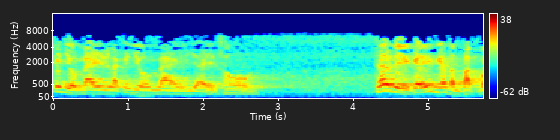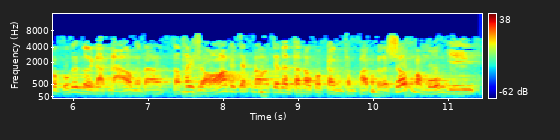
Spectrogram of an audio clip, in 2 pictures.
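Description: An older man, a Buddhist monk, giving a slow dharma talk, telling stories and reciting verses. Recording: echoey hall, dull low-fi recording with faint hiss.

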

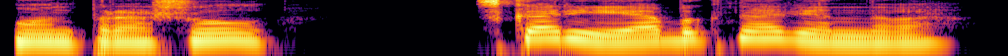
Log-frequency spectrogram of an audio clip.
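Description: A woman's voice: lowish voice, moderate pace, mellow, no echo, clean studio sound, natural voice. A woman voicing a sensible teenage girl, the eldest sister, speaking in a slightly raised, questioning voice in a storybook reading. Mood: weary questioning.

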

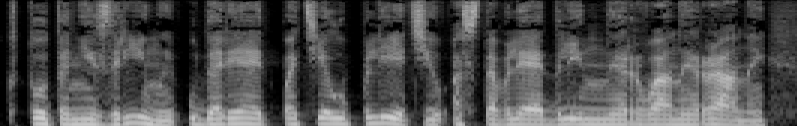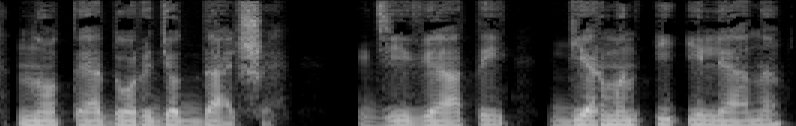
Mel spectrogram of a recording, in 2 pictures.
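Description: A man reading an audiobook in slow, measured narration with dramatic pauses, recorded close in a studio. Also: mid-range voice, darkish tone, no echo.

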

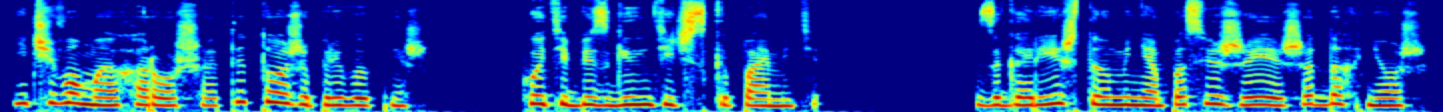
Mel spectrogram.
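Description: A woman voicing a tender, remorseful young man who speaks quietly and slowly in an audiobook. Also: fairly high pitch, steady tone, dry recording, studio quality, natural voice. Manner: quiet, slow, guarded.

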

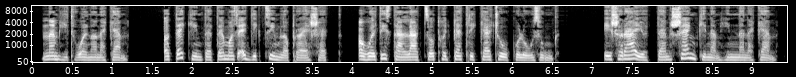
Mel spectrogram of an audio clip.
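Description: An audiobook narrator reading a first-person novel in a lively, wry storytelling manner. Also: medium pitch, no room sound, studio quality.

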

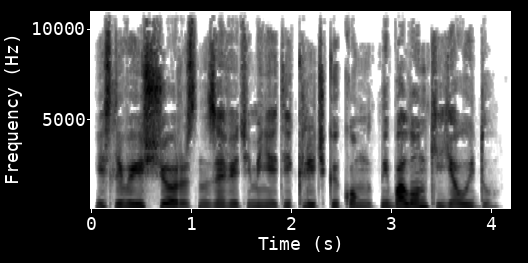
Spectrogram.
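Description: A man voicing a gruff, contemptuous nobleman husband in an audiobook reading. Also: a little high, a little fast, mellow, no room sound, natural voice. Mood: weary scornful. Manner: curt and scornful, speaking through his teeth.

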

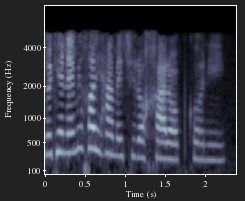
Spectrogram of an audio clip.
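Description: A woman voicing a drunk, smooth-talking middle-aged male opium user who coaxes and wheedles. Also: high-pitched, expressive, no echo, lo-fi sound. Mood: coaxing. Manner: wheedling, slurred persuasion.

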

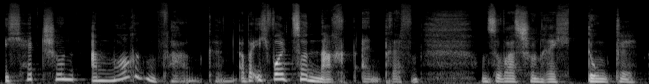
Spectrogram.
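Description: With a rumbling low voice that swings widely in pitch, an actress portrays a bitter, proud housemaid of long service recounting her life in a radio play. The delivery is creaky, darkish, slightly rough and exaggerated at a normal speed, intense, confiding and full of scorn.

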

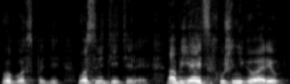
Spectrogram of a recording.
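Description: A man's voice: fairly high pitch, big pitch swings, moderate pace, dark tone, pitched above the performer's own voice. A man voicing a fretful peasant woman with a basket of eggs, pleading and wailing in a raised voice.

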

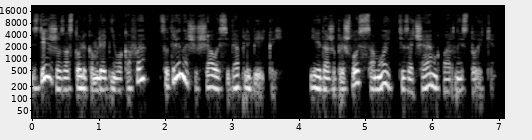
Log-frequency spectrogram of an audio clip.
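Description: Woman audiobook narrator, low, mellow, husky, measured read. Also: expressive, no echo, studio quality. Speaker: audiobook reader. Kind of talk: scripted narration.

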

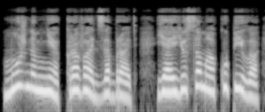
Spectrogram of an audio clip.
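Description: A woman's voice: high-pitched, expressive, moderate pace, mellow, no echo, studio quality. A woman reading the part of a desperate woman who has lost her home, pleading through tears. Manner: pleading, tearful.

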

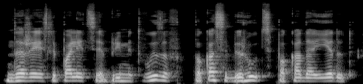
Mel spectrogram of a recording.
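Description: A woman voicing a calm, laid-back young man who speaks low-key and unhurried. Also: gravelly.

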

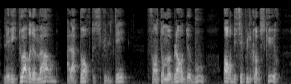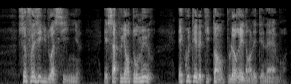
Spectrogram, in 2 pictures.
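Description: A man reading a dramatic poem aloud as a volunteer audiobook reader, with measured, theatrical phrasing. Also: lowish voice, slightly rough, muffled recording. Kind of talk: slow dramatic poetry reading.

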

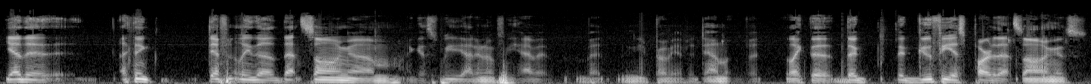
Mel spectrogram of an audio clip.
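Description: A man's voice: normal speed, fairly bright tone. A man chatting casually as a podcast co-host, rambling and hesitant with filler words. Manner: rambling, hesitant, bursts into goofy high yelps. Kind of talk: casual chat.

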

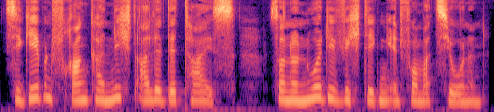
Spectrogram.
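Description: A woman narrating an easy German audiobook for learners, clear and careful. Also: mid-range voice, normal speed, dark tone, no room sound, clean studio sound.

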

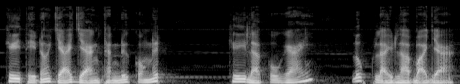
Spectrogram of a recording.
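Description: A man's voice: low voice, lively intonation, normal speed, darkish tone, soft background music. A man narrating a ghost story in a folksy manner.

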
